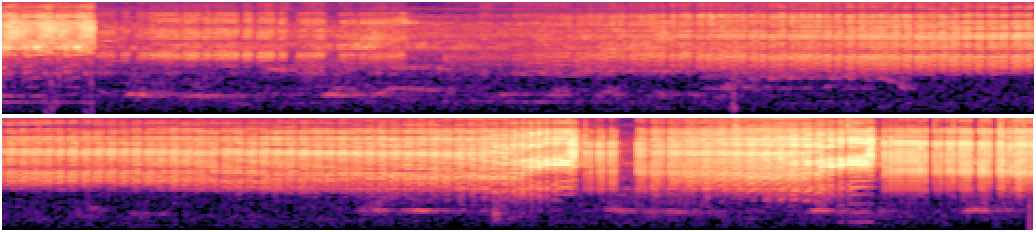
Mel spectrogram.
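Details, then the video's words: Cicada calling in natural surroundings: a shrill buzz begins, fades, then builds steadily louder before breaking into sharp, rapid rasping pulses near the end. "Cicada sounds/Cheeveedu"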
